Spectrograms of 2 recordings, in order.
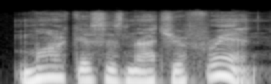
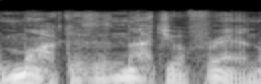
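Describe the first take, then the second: First: High, tearful woman's voice; Nicole's upset voice. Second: Disbelieving repeat. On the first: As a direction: voice her pitched up and pleading. Nicole warns him, near tears. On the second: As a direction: echo it back in disbelief. He repeats her words in disbelief. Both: Acted.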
